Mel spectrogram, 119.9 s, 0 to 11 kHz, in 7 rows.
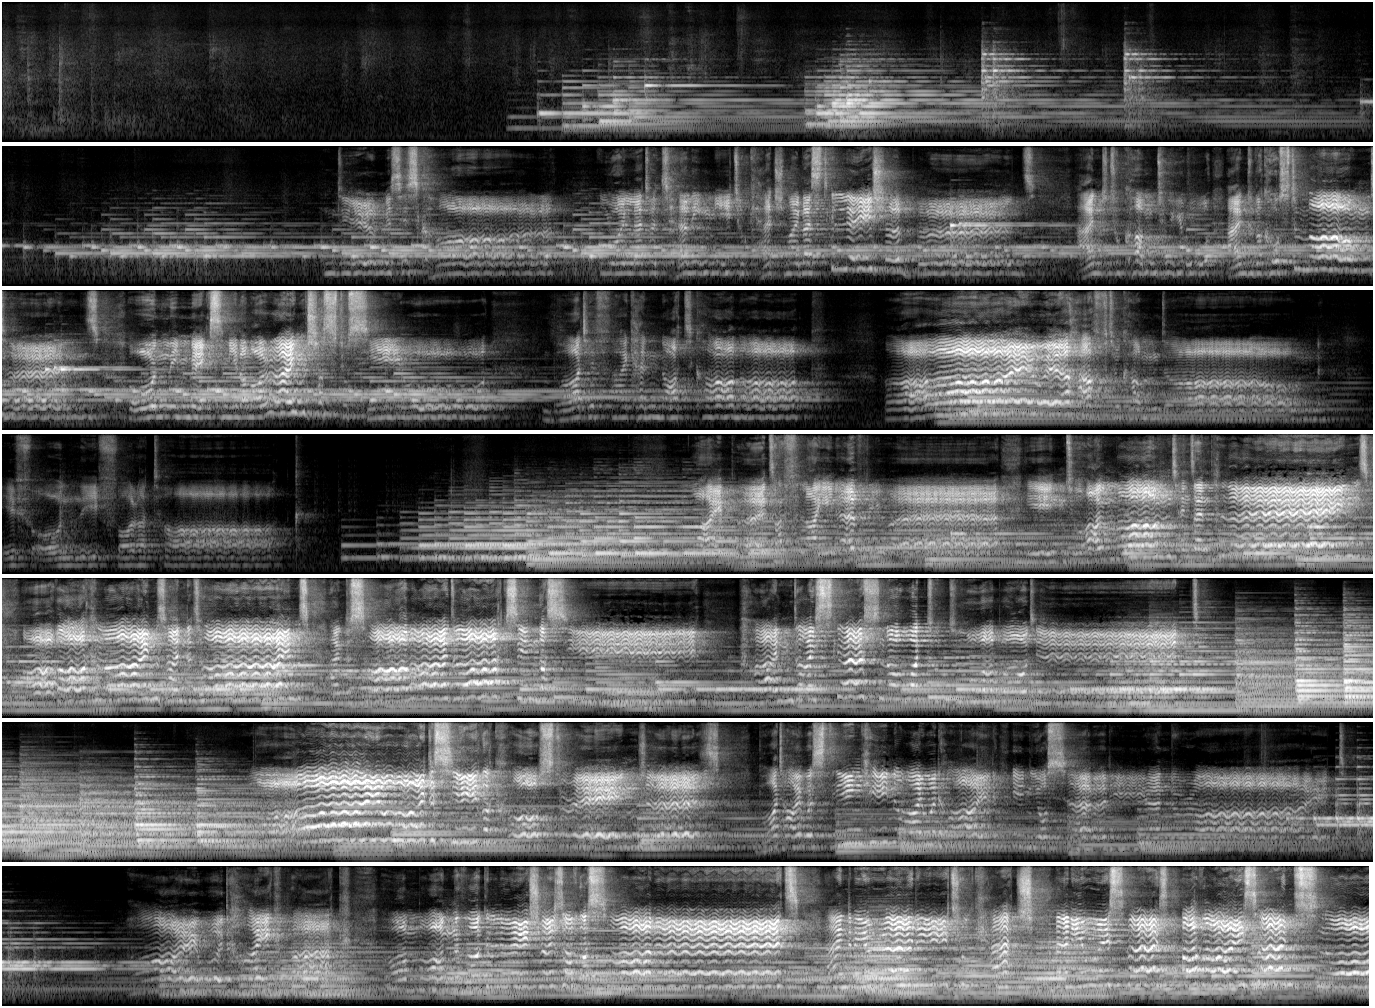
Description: for High Voice and Piano (2014)
tenor
piano.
